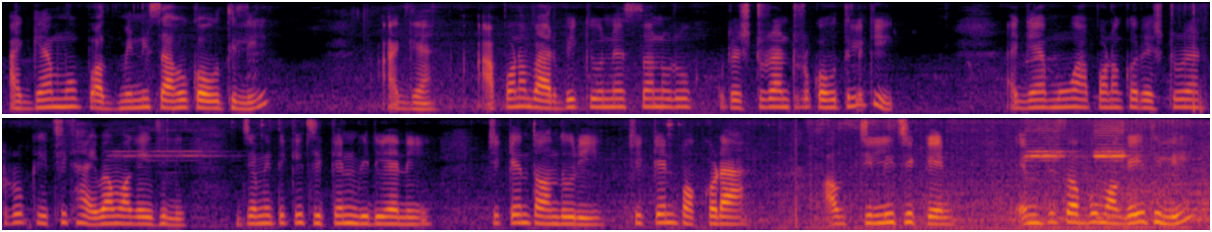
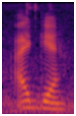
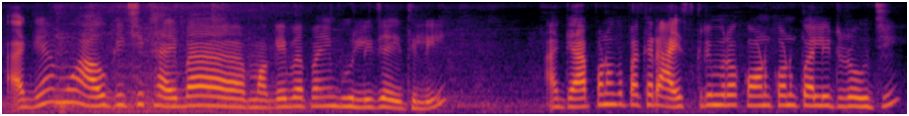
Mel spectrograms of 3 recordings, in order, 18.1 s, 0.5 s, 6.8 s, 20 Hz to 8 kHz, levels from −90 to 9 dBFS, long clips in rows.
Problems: background sounds at intervals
